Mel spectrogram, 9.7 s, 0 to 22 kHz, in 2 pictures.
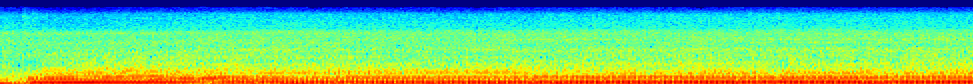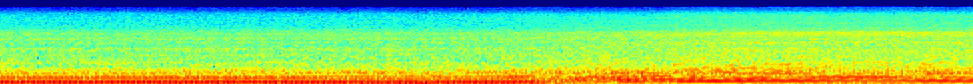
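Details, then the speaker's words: Mitsubishi 3000GT VR4 with rebuilt engine, after about 200 miles on cheap pulleys, run without the alternator connected: revs held near 2500 rpm then rise smoothly with no hum; one of the accessory pulleys was humming, water pump suspected of squeaking. "so one of these pulleys is what's humming at 2500 rpm"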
